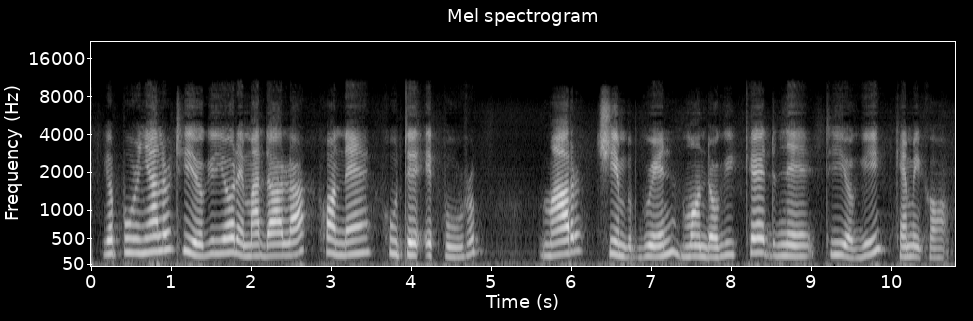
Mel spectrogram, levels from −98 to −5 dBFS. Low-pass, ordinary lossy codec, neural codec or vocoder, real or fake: 10.8 kHz; none; codec, 16 kHz in and 24 kHz out, 0.9 kbps, LongCat-Audio-Codec, fine tuned four codebook decoder; fake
